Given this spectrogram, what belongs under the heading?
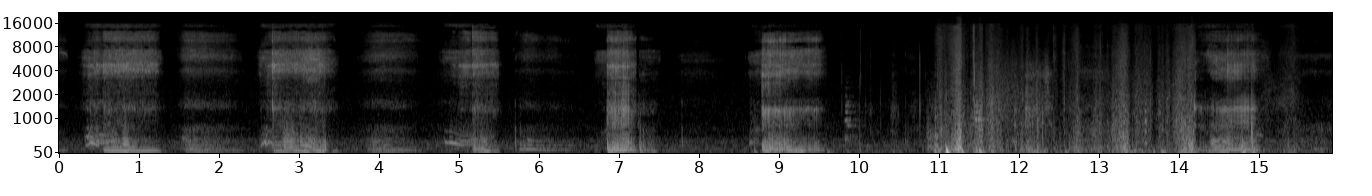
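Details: Sleeping person: loud, rough snores about every two seconds, roughly 29 a minute, then quieter irregular breathing noise toward the end; snoring.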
